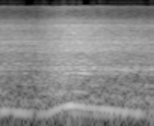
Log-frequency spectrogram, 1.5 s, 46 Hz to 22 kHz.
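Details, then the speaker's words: 1982 Toyota Corolla engine catching cleanly and revving smoothly with no misses after carbon buildup inside the battery terminal was cleaned, fixing a no-start despite a new battery and a good starter and alternator; now runs properly. "इसका main problem था बैटरी के अंदर कार्बन जमा हो गया था इस टर्मिनल के अंदर। हमने साफ़ किया है तो इसके सारे मसले क्लियर हो गए हैं।"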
